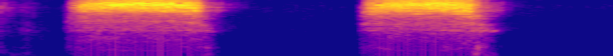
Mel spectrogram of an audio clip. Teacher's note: if you want to say s s and put your finger on your th throat there will be no vibration and because there is no vibration it is voiceless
